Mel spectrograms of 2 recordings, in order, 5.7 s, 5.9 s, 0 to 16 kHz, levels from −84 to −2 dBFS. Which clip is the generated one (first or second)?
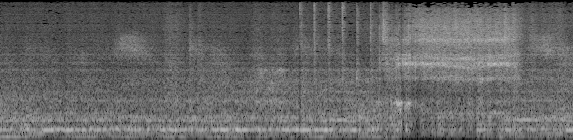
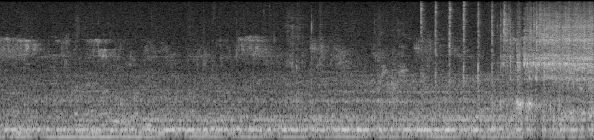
first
